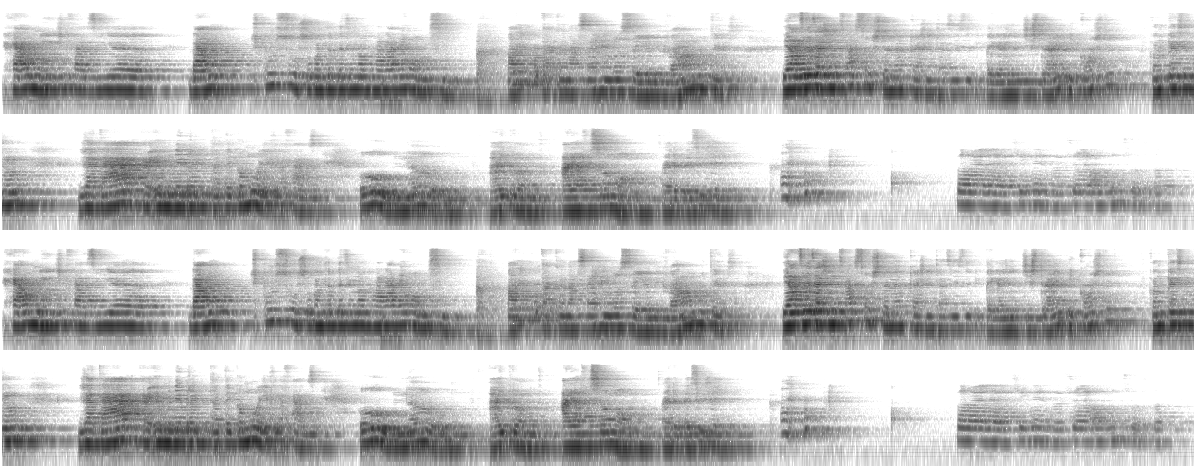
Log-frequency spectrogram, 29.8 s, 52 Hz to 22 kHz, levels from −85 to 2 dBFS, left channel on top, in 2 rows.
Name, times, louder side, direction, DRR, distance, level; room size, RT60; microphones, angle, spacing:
voice 1, 0.0-1.8 2.3-2.8 3.1-5.6 5.9-6.5 6.8-9.1 9.8-13.9 14.4-15.4 15.9-20.6 21.0-24.0, right 1 dB, 45° right, -1 dB, 1.6 m, -24 dB
voice 2, 6.4-6.9 24.6-25.1 26.8-29.4, equal, 5° right, -3 dB, 2.1 m, -35 dB
15.5 x 7.9 x 5.3 m, 1.4 s
head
